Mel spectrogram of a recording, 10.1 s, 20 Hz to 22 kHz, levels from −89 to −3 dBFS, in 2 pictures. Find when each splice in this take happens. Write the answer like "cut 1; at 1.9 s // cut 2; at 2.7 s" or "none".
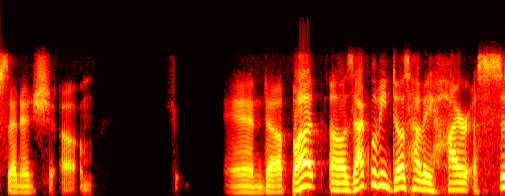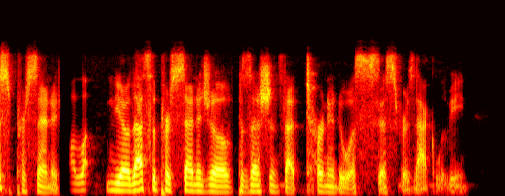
cut 1; at 5.6 s // cut 2; at 7.4 s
